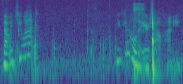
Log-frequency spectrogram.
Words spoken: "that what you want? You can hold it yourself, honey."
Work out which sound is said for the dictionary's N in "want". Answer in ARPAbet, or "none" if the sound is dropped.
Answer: none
